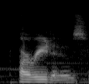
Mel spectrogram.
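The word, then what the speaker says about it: Jarritos: Is the J supposed to be more pronounced like an H? Is it like Harrios? I'm just mixing jar and Doritos. The J is pronounced like an H. Okay, that's what I thought. So, Aritos, right?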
